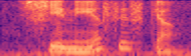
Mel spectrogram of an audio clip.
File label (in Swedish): "kinesisk", swedish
